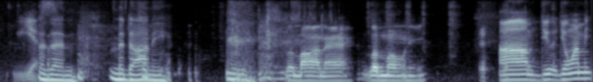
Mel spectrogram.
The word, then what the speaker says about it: Lamoni: a piece of yeah it's laminy like you fix your pronunciation yes Lamoni um do you want me to read yes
